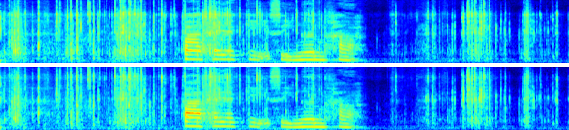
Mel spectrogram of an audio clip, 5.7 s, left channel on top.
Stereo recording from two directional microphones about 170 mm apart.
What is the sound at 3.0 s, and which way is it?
Speech, 15° left (ahead or behind).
